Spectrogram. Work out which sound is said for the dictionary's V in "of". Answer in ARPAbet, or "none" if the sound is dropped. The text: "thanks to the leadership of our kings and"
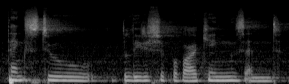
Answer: V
